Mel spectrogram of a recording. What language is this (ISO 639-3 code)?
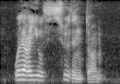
kab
